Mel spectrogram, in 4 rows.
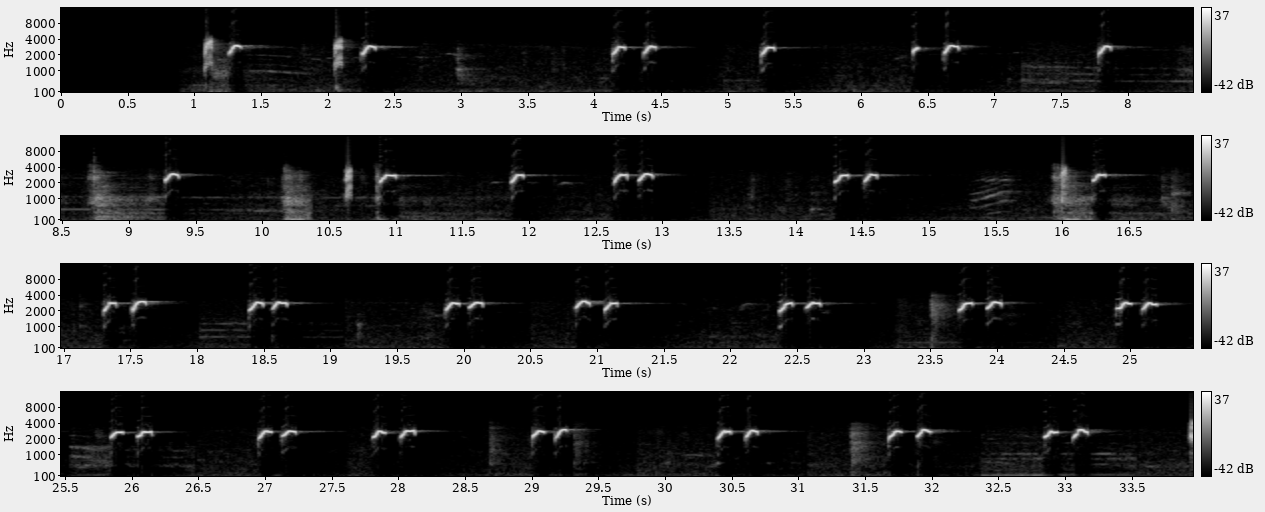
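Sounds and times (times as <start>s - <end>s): bird sharp call notes: 1.1s - 2.7s, 6.4s - 6.9s, 9.2s - 9.5s, 10.6s - 13.1s, 14.3s - 14.9s, 16.0s - 16.7s, 17.3s - 18.9s, 19.8s - 21.4s, 24.9s - 26.2s, 27.0s - 28.4s, 29.0s - 29.5s, 30.4s - 31.0s, 31.6s - 32.2s, 32.8s - 33.3s.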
